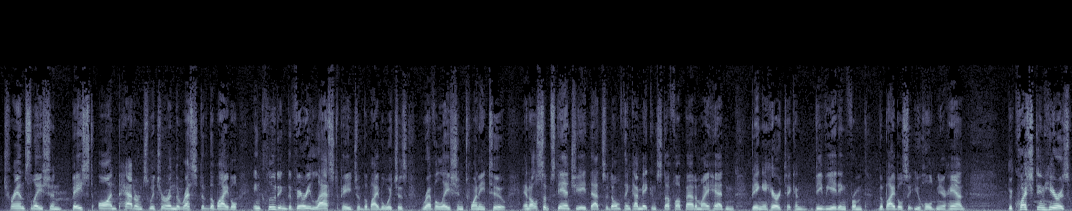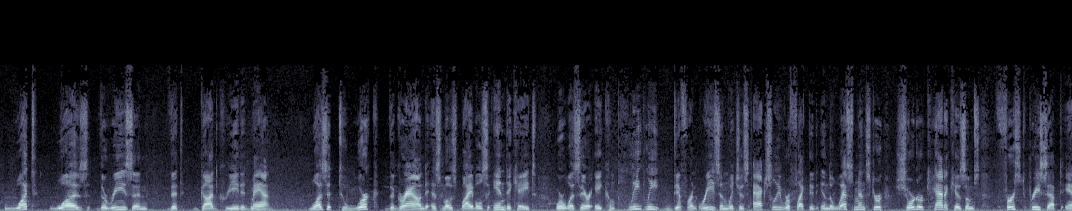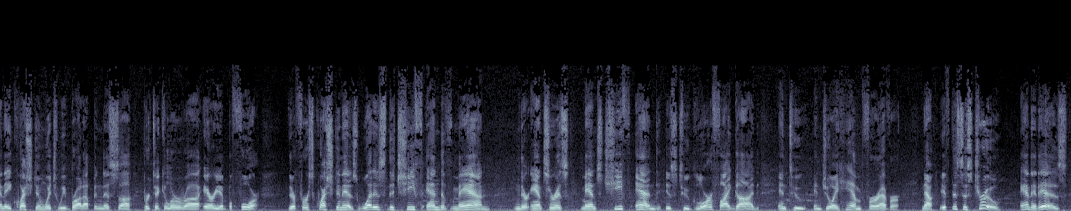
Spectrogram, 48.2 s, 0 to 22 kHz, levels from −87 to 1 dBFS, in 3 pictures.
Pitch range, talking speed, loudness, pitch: 140-200 Hz, 180 wpm, -21 LUFS, 165 Hz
